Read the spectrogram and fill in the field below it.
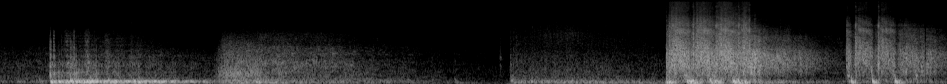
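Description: Tanks and support units in Wargame: European Escalation fire into a town, with booming cannon shots and rumbling explosions arriving in separate loud bursts, some sharp cracks and heavy low thuds, with no talk.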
